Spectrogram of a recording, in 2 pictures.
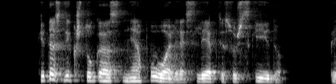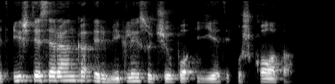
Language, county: Lithuanian, Šiauliai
